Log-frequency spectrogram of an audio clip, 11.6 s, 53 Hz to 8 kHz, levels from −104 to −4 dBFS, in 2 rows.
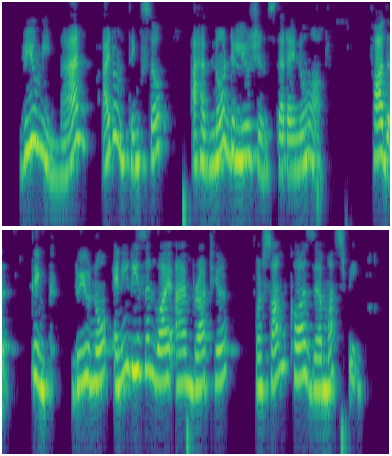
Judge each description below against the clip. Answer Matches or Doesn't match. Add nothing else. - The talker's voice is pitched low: Doesn't match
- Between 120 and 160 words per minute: Doesn't match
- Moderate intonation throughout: Matches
